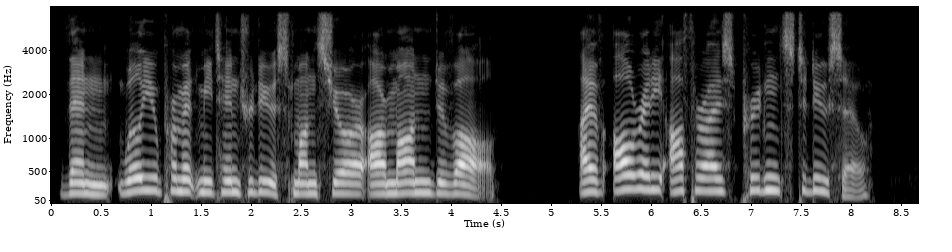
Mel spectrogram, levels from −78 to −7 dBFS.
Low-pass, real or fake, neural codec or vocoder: 7.2 kHz; fake; codec, 16 kHz, 4.8 kbps, FACodec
